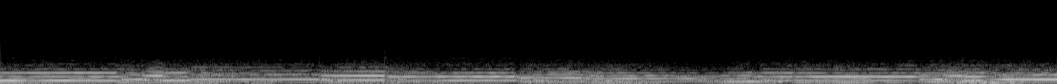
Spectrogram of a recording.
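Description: Brass band playing a euphonium medley: slow, mellow low-brass chords, long held notes that change every second or two.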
